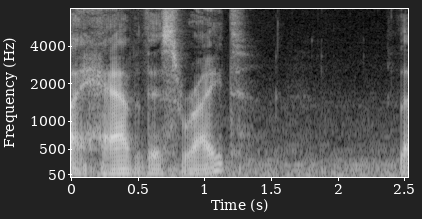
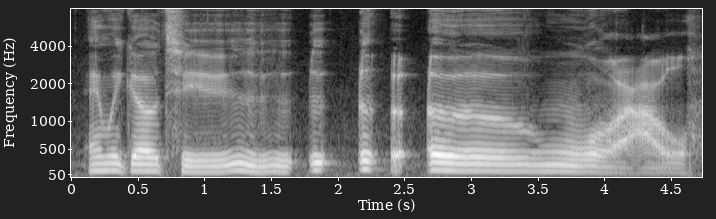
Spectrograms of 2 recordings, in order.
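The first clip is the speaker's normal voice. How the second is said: hammed-up excitement; 6 semitones higher, 8 dB louder, much slower than usual. Hyped scene switch to Earth.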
